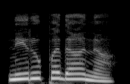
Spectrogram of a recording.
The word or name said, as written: ನಿರುಪದಾನ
